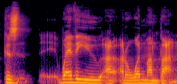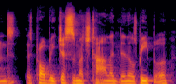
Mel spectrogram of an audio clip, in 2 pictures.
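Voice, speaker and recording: A man's voice: mid-range voice, level tone, normal speed. A man hosting a podcast interview, talking in a friendly, easygoing way with plenty of "uh" fillers. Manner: friendly, hesitant with frequent uh fillers. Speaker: podcast host. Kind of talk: casual interview chat.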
